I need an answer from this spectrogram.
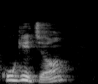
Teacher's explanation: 발음되는 고기 앞에 기역과 뒤에 오는 기역을 K와 G로서 나누어서 음운으로 구분합니다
